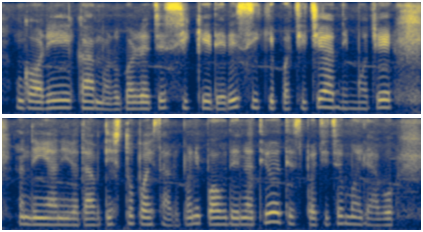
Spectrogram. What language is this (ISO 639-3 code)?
nep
